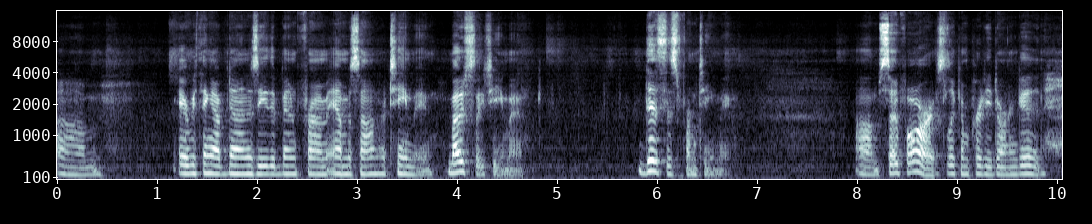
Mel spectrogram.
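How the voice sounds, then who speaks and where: A woman's fairly low, somewhat breathy voice with a dark, mellow tone and monotone, flat intonation. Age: 50s. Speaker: diamond painting hobbyist and 911 dispatcher. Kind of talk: casual chat. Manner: hesitant, many ums.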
